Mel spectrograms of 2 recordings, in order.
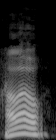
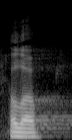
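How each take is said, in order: First: It is said in a nasal phone-like voice. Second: It is said in a natural voice.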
